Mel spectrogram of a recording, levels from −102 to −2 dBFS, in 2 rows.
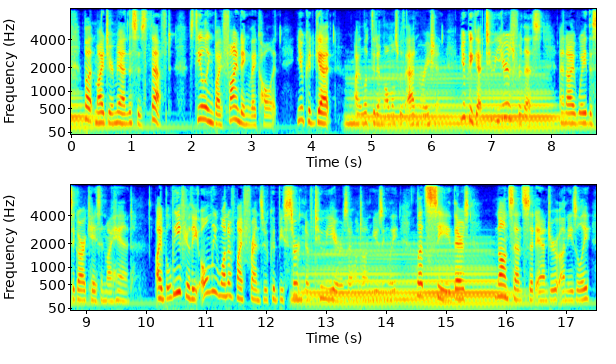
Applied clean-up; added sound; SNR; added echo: none; Bowed string instrument; 10 dB; none.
